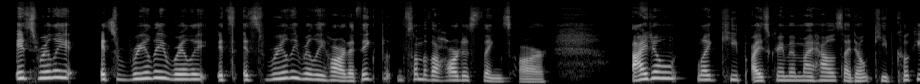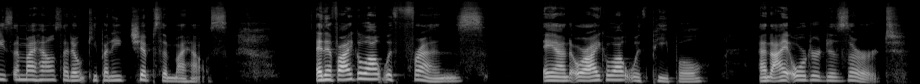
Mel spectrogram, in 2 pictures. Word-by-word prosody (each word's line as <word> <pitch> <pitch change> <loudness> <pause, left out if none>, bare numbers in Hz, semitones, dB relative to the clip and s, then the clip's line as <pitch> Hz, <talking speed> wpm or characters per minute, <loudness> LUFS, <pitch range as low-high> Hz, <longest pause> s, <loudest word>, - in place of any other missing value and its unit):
It's 285 0 +3
really 305 0 +4 0.3
it's 235 0 +2
really, 260 +7 +2
really 235 -1 +2
it's 210 0 -3
it's 215 +1 -4
really, 280 +6 +1
really 235 -4 0
hard. 185 -4 +2
I - - +2
think 235 +6 -4
p - - -12 0.2
some 240 +2 -4
of 220 - -8
the 200 - +2
hardest 195 +1 -2
things 140 -4 -5
are. 120 -1 -4 0.8
I 240 - +7
don't, 285 0 +2 0.2
like, 215 -1 -2
keep 210 -3 -8
ice 165 +1 +2
cream 190 -1 -5
in 185 - -3
my 185 -1 0
house, 185 0 -3
I 170 - 0
don't 160 +1 -4
keep 170 -3 -8
cookies 210 +2 -6
in 220 - -2
my 215 -1 +3
house, 210 0 -3
I - - -1
don't 185 -1 -2
keep 195 -1 -10
any 195 +1 -3
chips 205 0 -3
in 155 - -1
my 140 -2 -3
house, - - -9 0.9
and 200 +2 +8
if 220 0 +3
I 220 +2 +8
go 260 0 +4
out 245 0 +6
with 220 0 -3
friends, 150 -7 -3 0.6
and 180 -1 +3
or 180 - +4
I 185 +3 +7
go 210 +1 -1
out 205 0 +4
with 165 -4 -7
people 140 -1 -7 0.5
and 165 0 +3
I 185 +4 +5
order 205 -1 0
dessert 175 0 -6
200 Hz, 200 wpm, -25 LUFS, 175-230 Hz, 0.9 s, and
